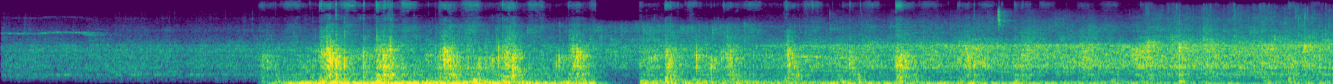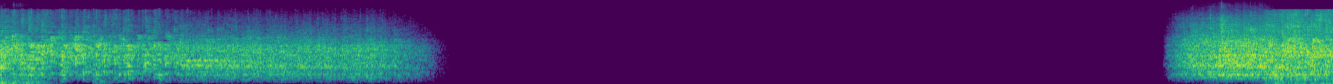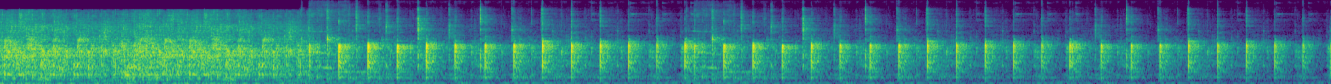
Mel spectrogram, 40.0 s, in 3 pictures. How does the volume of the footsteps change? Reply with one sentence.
The loudness of the footsteps goes down.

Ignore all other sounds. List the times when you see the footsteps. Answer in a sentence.
The footsteps can be heard from 2.6 to 13.8 s.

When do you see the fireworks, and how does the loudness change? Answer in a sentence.
You can't hear the fireworks here.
